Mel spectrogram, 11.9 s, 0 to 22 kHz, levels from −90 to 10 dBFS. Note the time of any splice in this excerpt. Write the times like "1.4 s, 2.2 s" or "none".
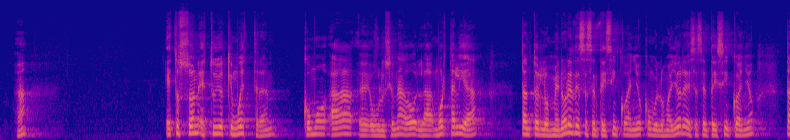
none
